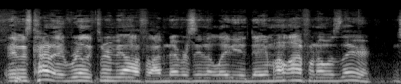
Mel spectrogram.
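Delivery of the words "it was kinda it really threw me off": usual speaking voice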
